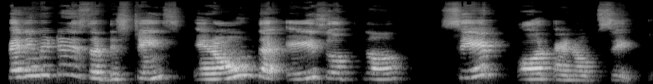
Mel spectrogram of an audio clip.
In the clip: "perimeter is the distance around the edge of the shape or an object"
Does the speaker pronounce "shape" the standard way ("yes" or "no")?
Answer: no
